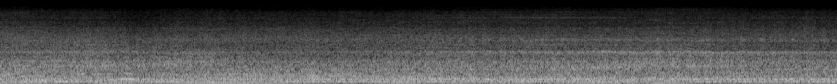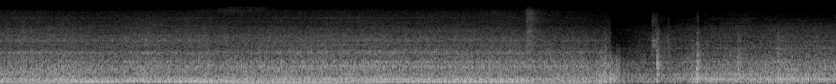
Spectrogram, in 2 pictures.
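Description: A train's steady running drone at a station, with a low hum through it, stopping abruptly about fourteen and a half seconds in. A few sharp clicks and knocks follow near the end.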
